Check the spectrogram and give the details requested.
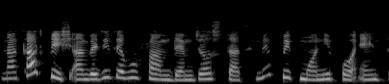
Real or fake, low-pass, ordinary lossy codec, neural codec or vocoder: real; none; none; none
